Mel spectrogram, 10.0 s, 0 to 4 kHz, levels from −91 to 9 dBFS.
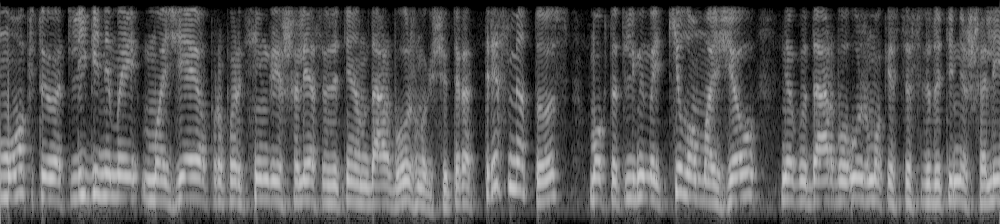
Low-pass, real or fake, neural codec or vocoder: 3.6 kHz; real; none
